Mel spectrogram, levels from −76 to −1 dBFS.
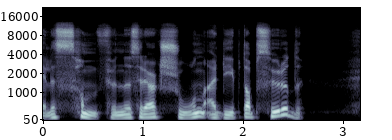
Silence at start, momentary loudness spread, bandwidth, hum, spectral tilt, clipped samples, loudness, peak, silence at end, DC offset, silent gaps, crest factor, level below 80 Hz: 0 s; 6 LU; 13.5 kHz; none; -4 dB/octave; under 0.1%; -20 LUFS; -6 dBFS; 0.6 s; under 0.1%; none; 16 dB; -62 dBFS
